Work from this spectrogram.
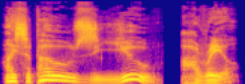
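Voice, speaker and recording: A man's voice: sits low, huge pitch swings, slow pace, a little mellow, slightly rough, no echo, studio quality, exaggerated voice. A man voicing a shy, naive little toy rabbit in a bedtime story, asking innocent, hesitant questions. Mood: tentative.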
